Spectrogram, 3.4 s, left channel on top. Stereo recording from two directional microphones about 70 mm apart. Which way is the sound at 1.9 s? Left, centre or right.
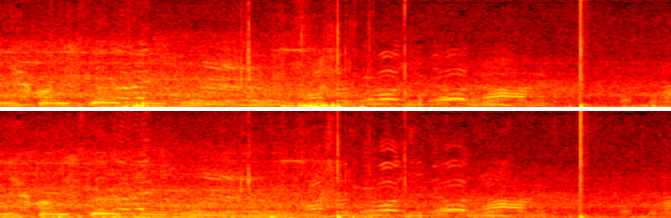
Right.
